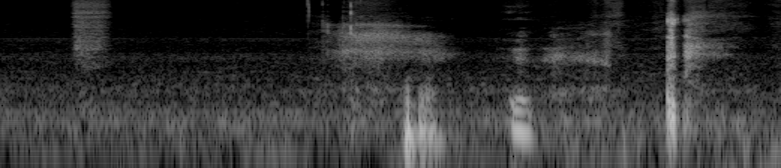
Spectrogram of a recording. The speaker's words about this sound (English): I inhaled and coughed.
